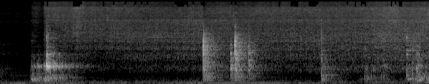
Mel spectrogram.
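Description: Paneer cubes fry in a masala for paneer butter masala as a spoon stirs them through the pan, with a steady sizzle and a few distinct scraping clacks, close by and with no talking.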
